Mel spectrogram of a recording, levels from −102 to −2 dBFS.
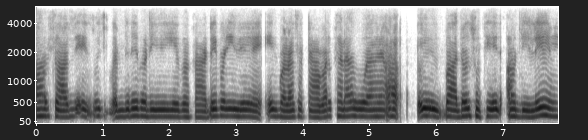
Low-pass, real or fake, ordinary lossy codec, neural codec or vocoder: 5.4 kHz; fake; Opus, 32 kbps; codec, 44.1 kHz, 1.7 kbps, Pupu-Codec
